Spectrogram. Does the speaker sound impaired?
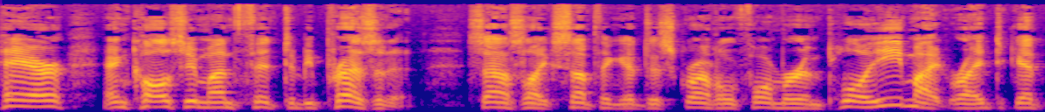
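No.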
